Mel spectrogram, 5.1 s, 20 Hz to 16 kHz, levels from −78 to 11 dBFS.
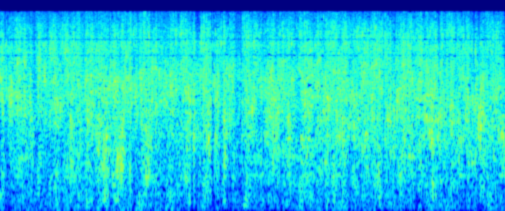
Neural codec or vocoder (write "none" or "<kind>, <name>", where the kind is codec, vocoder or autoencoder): none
